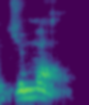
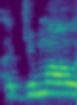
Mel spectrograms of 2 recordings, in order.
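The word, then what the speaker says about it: Jumeau: that was left there the doll was a jamal so i just said that again how do you spell it it's j-u-m-e-a-u a story amazing story so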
